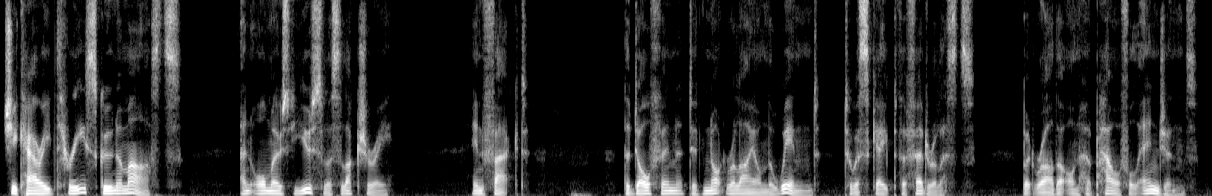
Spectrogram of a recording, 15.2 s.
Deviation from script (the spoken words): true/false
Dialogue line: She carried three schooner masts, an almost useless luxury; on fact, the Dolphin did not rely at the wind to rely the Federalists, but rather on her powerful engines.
true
